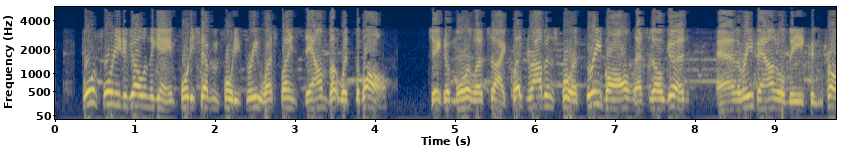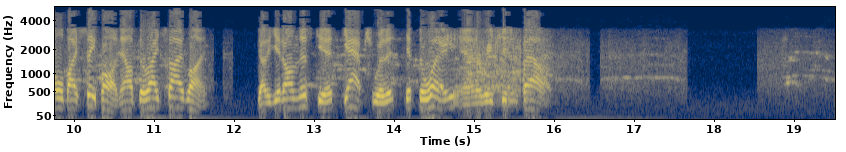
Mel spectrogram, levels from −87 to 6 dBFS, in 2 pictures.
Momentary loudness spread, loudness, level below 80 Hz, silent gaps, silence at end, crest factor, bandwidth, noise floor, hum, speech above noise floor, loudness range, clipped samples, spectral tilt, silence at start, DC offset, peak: 6 LU; -11 LUFS; -50 dBFS; none; 0.1 s; 12 dB; 5.4 kHz; -64 dBFS; none; 53 dB; 3 LU; under 0.1%; -5.5 dB/octave; 0.35 s; under 0.1%; -2 dBFS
